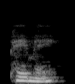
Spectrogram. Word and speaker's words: Padme: compassion from one's heart I was pronouncing it using the uh Tibetan pronunciation which Padme is pronounced pay me but you can do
